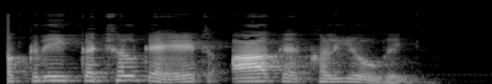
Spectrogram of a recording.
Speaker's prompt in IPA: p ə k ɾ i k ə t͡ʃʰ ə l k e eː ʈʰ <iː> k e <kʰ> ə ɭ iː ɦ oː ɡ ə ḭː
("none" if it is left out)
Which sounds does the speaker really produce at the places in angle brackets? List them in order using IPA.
aː, kʰ

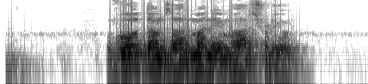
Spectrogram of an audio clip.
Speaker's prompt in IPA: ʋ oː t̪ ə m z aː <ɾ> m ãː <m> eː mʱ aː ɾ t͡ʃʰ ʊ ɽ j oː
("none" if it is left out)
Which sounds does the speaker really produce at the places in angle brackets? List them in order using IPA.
l, n

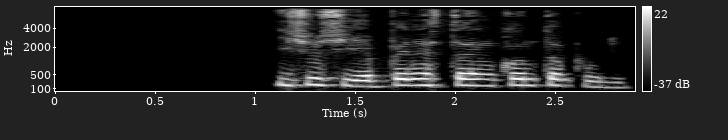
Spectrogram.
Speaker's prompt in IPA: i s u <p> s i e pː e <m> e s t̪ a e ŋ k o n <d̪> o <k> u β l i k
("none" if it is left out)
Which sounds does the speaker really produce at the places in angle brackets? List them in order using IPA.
none, n, t̪, p

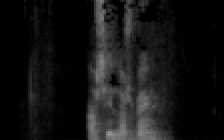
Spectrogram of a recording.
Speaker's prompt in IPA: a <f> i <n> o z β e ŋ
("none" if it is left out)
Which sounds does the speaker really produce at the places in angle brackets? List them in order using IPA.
s, n

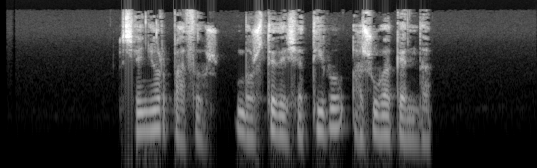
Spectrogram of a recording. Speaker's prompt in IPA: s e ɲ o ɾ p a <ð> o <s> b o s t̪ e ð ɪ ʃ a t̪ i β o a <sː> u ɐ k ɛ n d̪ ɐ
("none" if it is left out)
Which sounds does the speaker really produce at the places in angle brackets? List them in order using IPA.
θ, s, s

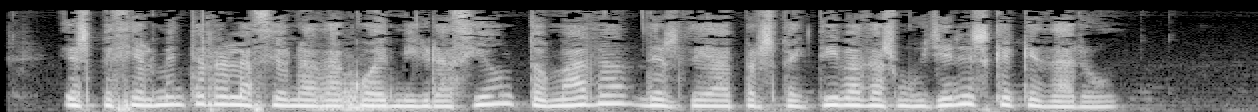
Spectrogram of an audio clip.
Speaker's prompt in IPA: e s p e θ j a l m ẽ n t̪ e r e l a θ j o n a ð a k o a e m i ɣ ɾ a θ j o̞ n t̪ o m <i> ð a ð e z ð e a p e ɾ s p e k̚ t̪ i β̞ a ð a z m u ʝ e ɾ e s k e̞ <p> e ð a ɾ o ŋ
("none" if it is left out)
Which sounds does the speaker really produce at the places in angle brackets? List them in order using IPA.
a, k

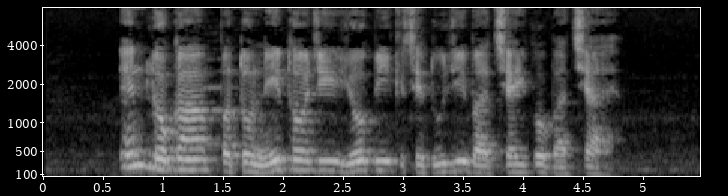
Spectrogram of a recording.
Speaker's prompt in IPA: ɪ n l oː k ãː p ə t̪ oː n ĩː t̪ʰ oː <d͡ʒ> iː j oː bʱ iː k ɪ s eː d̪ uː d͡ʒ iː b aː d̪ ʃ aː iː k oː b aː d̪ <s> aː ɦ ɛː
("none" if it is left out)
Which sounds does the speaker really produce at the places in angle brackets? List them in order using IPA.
d͡ʒ, ʃ

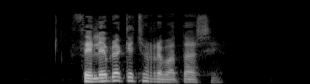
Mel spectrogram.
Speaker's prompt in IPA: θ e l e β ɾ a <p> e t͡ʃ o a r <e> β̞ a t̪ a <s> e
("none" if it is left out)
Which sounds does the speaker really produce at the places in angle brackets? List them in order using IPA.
k, e, s

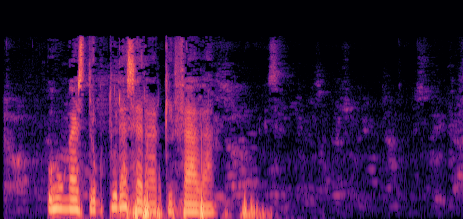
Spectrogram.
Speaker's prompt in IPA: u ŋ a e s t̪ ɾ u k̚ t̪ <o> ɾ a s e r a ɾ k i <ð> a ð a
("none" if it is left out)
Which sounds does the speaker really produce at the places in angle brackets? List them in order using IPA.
u, θ

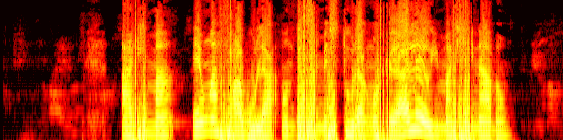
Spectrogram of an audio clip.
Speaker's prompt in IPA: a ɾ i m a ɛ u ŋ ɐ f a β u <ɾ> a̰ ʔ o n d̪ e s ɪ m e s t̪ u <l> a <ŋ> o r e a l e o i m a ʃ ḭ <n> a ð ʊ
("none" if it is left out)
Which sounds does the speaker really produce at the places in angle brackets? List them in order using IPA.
l, ɾ, ŋ, n

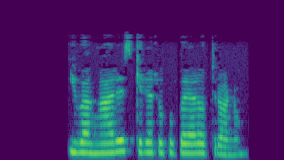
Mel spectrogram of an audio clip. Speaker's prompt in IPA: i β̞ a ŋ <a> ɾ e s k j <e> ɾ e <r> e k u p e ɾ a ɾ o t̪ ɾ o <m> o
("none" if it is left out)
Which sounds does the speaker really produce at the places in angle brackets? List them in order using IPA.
a, e, r, n

